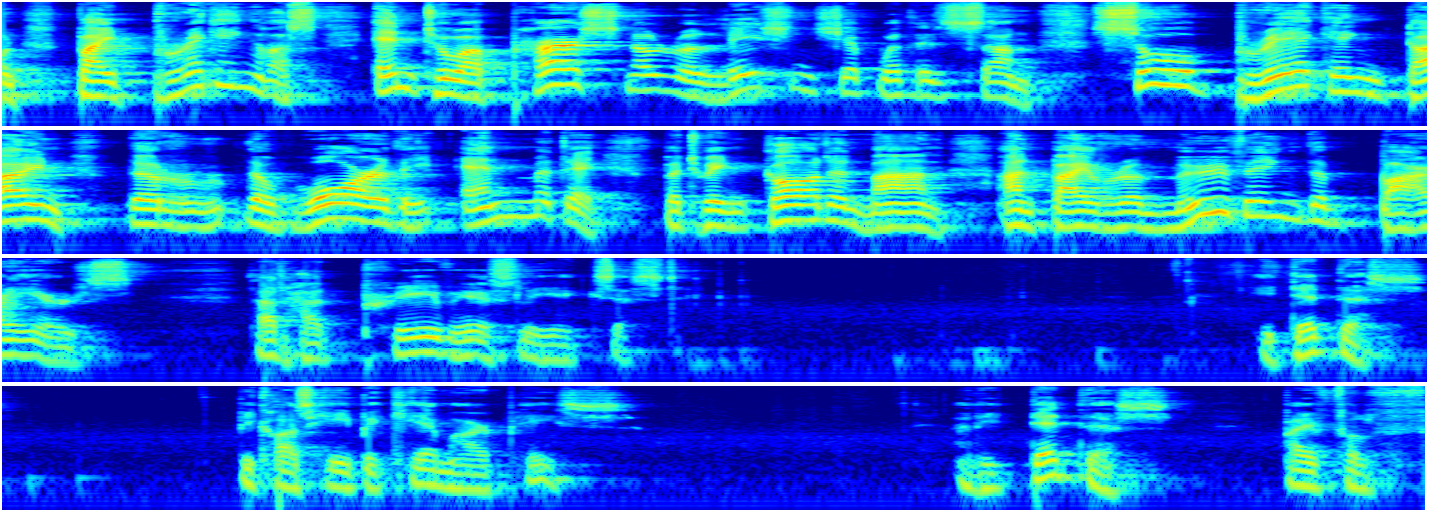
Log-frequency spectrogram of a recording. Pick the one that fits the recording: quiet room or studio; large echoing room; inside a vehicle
large echoing room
